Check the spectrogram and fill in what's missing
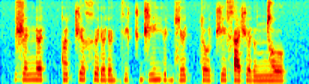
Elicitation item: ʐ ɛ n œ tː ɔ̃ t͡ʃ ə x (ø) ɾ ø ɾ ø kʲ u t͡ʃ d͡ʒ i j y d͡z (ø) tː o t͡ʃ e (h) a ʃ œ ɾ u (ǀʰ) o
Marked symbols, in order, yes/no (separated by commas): yes, yes, no, no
